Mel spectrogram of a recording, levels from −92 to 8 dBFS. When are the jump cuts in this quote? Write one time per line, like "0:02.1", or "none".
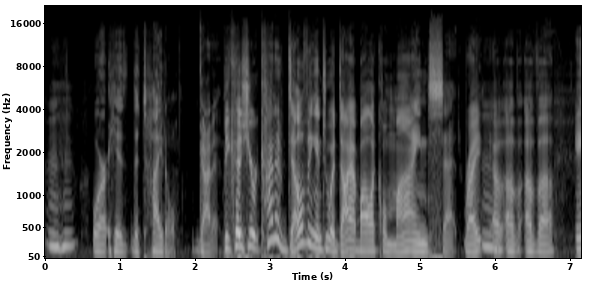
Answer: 0:02.4

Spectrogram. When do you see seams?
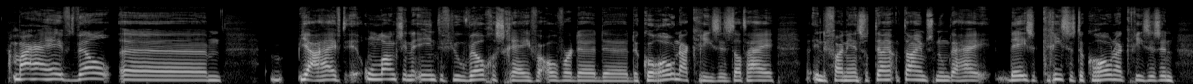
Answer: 0:02.9

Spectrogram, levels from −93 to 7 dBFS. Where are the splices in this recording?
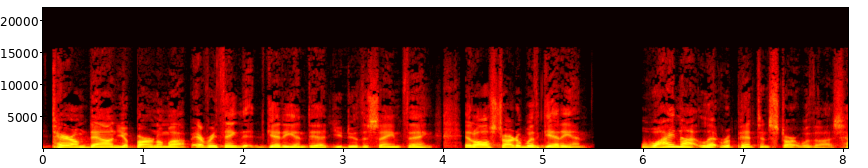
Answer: none

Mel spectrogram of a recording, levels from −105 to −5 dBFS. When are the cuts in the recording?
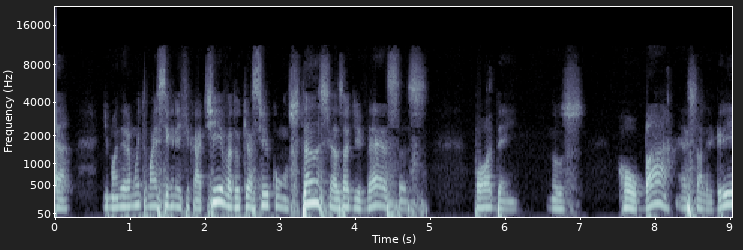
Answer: none

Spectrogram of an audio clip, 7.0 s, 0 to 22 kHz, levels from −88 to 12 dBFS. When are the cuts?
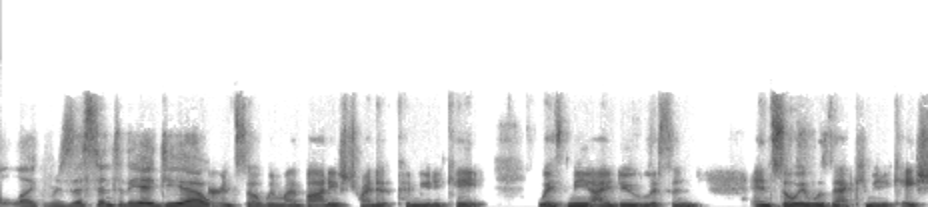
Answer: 0:01.6

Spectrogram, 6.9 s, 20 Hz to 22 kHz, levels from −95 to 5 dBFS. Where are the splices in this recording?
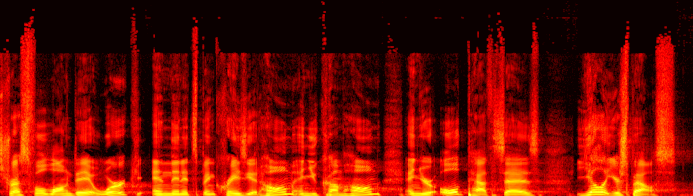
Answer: none

